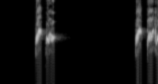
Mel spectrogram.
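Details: Red-whiskered bulbul uttering two short whistled phrases of two to three slurred notes, the last one warbling, separated by over a second of silence.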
